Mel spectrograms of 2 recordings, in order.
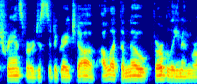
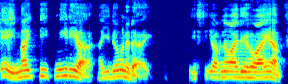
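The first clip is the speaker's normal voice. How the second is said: strong opening pitch; 6 semitones higher, 4 dB louder than usual. Shown as a demonstration. Salesperson opening a cold call, energetic and high. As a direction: come in strong and bright on the company name. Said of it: "start strong".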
